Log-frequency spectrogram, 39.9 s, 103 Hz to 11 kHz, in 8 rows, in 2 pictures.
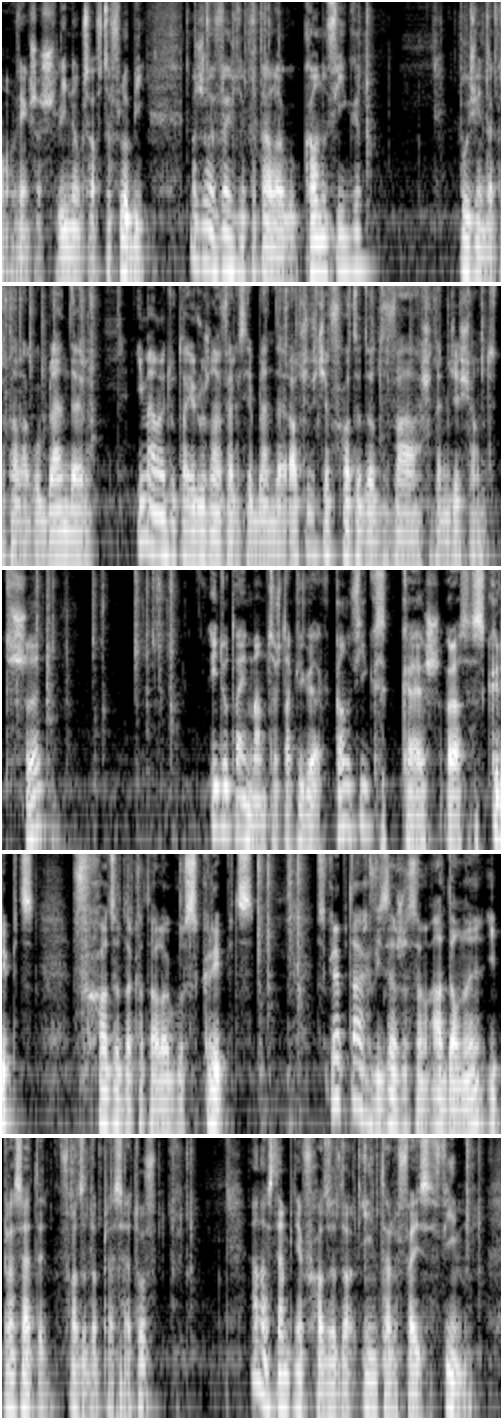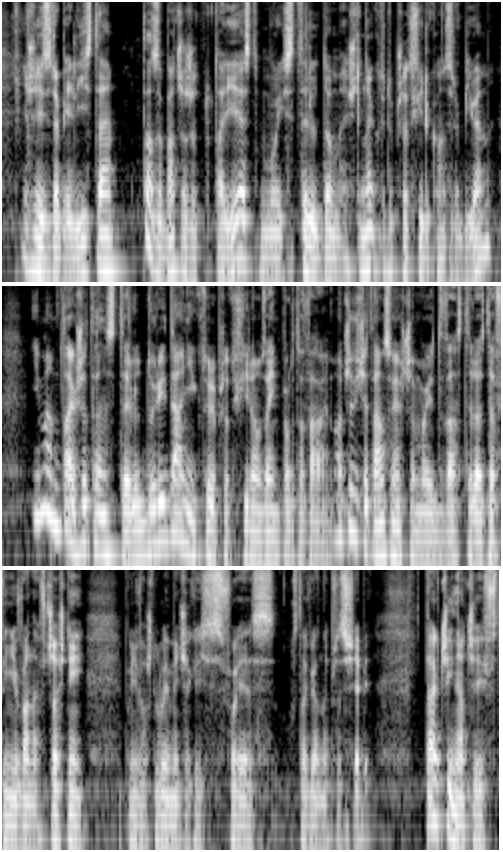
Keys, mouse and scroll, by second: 1.9-2.6 typing, 2.6 Tab, 3.5 Return, 4.6-5.7 typing, 5.3 Tab, 5.4 Return, 7.7-11.5 typing, 11.3 Return, 11.5 Return, 15.7-16.2 typing, 16.7 Tab, 17.5 Return, 17.8 l, 20.6-21.7 typing, 21.1 Tab, 21.5 Return, 23.3 typing, 23.7 Tab, 25.1 Return, 25.1 l, 29.5 click, 31.4-32.9 drag, 33.2 click.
